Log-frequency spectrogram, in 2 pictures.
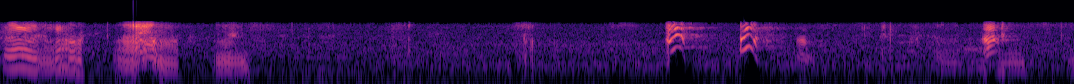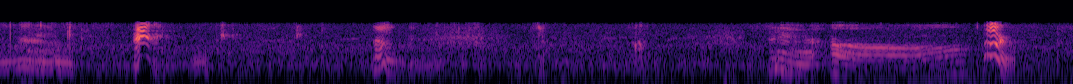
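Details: Two Corgi puppies playing together indoors; short sharp yips and barks in irregular bursts, a quick run of them near four seconds, then whiny wavering cries near the end, with a person talking in the background.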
